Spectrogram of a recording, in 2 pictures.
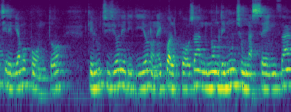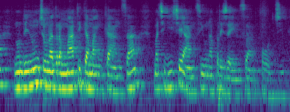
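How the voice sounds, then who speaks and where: A man giving an earnest, reflective talk to a church audience, often restarting phrases and adding little tag questions. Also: fairly high pitch. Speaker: speaker at a church gathering.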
